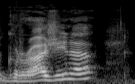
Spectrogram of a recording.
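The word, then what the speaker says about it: Grażyna: grazina there she is she would be more popular if more people could pronounce her name but it is grazina she is a fantastic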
